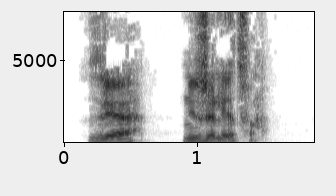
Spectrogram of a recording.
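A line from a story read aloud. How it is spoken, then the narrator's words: Sleepy verdict. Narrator (Russian): сонно приговорил Олежка брокер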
